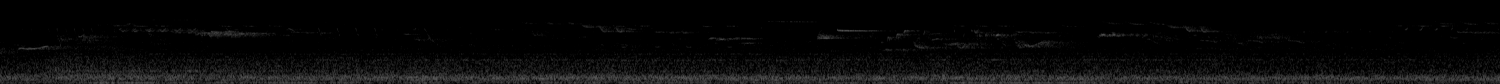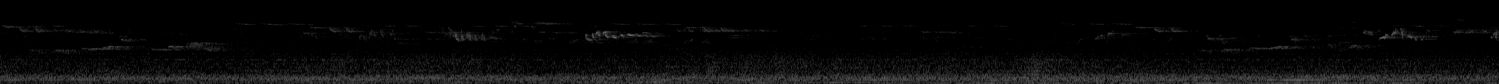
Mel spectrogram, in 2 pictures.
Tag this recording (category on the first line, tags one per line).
Soundscapes > Nature
phenological-recording
weather-data
field-recording
raspberry-pi
natural-soundscape
data-to-sound
alice-holt-forest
